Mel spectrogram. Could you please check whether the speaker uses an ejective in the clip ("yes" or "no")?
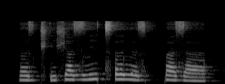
yes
